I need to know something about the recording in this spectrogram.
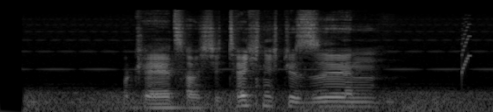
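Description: Swirling electronic game sound effects warble loudly.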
